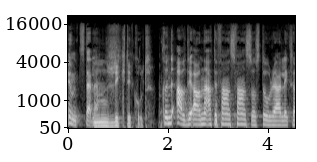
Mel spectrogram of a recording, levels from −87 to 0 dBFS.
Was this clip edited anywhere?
yes; 2 cuts; at 1.7 s, 3.3 s

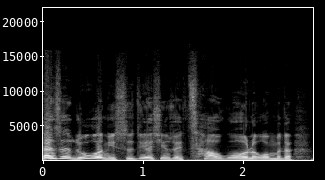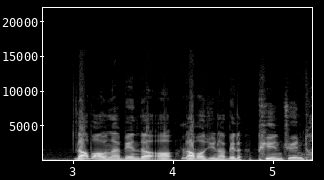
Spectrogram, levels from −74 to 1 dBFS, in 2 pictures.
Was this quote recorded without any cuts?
yes; 0 cuts

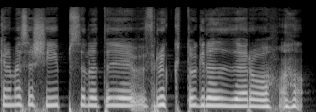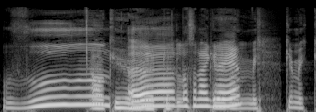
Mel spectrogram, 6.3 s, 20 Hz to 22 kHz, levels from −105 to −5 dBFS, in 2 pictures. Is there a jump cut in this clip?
yes; 1 cut; at 4.2 s

